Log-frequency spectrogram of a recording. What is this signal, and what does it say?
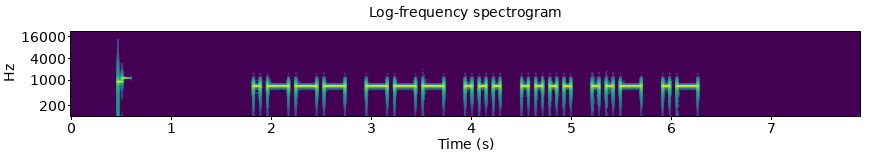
Morse code, heard as a keyed tone, about 17 wpm, 700 Hz. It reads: JOSHUA
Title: USA Common Names - 17wpm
